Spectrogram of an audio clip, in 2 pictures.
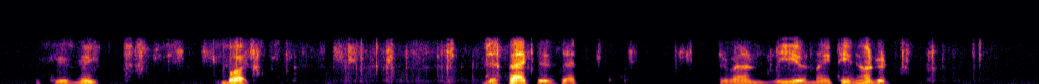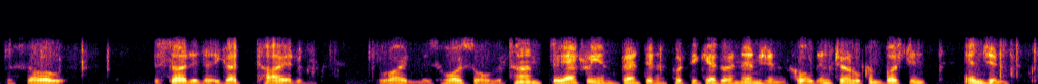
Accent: United States; Even when I was a kid growing up in America, there was very, very few traffic jams.

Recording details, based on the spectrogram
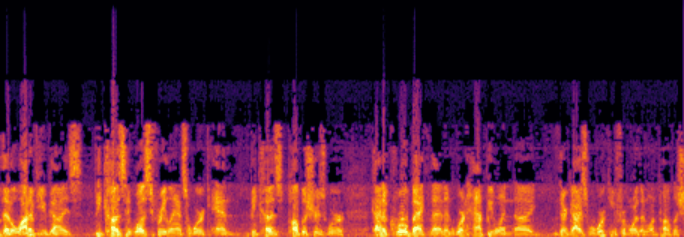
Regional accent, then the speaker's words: Illinois, United States; I'm from Illinois, so that's I'm aware of the town.

